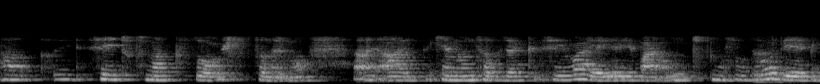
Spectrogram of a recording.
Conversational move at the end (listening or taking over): listening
